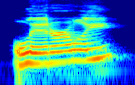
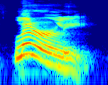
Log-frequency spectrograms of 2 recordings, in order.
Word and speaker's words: literally: Se você tem dificuldade de falar literally, pensa em duas sílabas só. Liter, literly. Então, não precisa colocar mais uma sílaba ali no meio.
